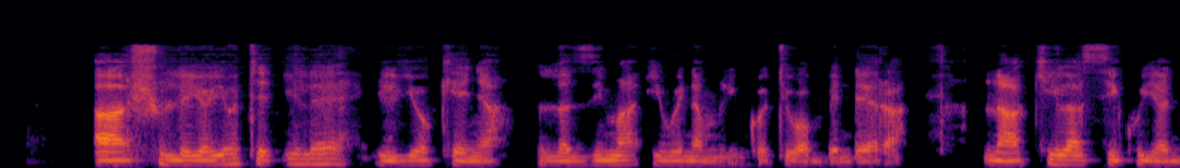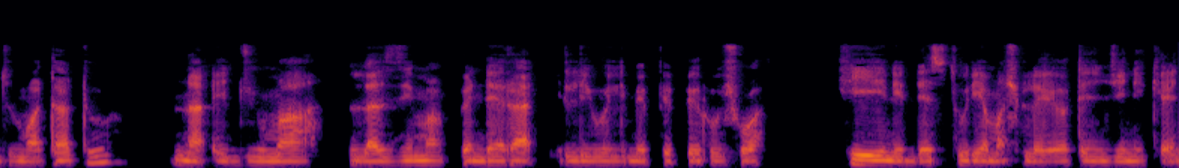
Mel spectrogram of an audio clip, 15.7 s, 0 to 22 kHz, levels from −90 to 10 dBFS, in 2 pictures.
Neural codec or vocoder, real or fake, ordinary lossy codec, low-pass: autoencoder, 48 kHz, 128 numbers a frame, DAC-VAE, trained on Japanese speech; fake; MP3, 48 kbps; 7.2 kHz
